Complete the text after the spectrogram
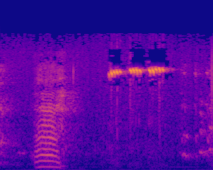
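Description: A cricket chirps in three quick pulsed bursts, fairly loud, following a brief murmured voice at the start.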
